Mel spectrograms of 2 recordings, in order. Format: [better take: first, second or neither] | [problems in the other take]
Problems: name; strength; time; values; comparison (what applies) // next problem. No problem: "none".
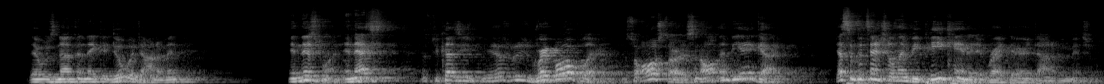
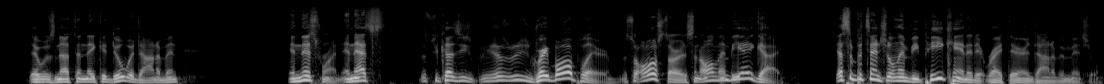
second | room echo; slight; dies away in 0.9 s // off-mic speech; somewhat distant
